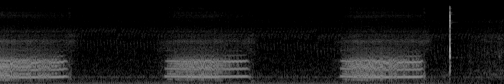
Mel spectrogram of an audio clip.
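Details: Sleeping subject snoring loudly: regular, loud, whistling-toned snores on each breath, about three in five seconds, with a short click at the end.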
